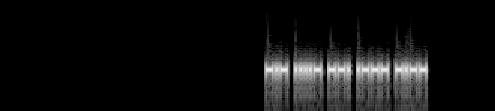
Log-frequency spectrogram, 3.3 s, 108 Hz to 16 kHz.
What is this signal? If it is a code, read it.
Morse code, heard as a keyed tone, about 74 wpm, 700 Hz. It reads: K4GJY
